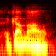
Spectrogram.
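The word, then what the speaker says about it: גמל: for Camel in Hebrew it's the word giml pronounced Gamal that's right Gamal an animal we associate with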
